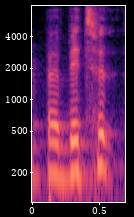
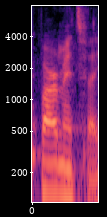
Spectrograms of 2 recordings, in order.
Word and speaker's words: Bar Mitzvah: told me that they're B Mitzvah how do you say it again Bar Mitzvah yeah that it was when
